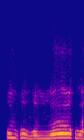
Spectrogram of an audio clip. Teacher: جب لفظ اللہ کے لام مشدد سے پہلے فتحہ یا ضمہ ہو تو اس لام کو ہمیشہ پر اور موٹی آواز سے ادا کیا جاتا ہے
